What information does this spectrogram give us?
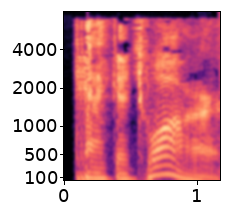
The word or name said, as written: caquetoire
